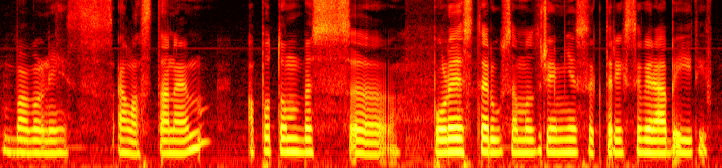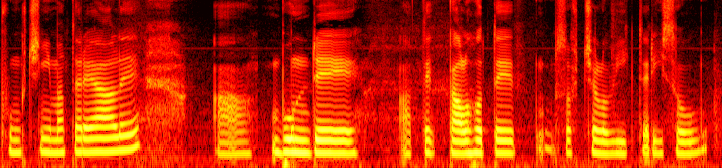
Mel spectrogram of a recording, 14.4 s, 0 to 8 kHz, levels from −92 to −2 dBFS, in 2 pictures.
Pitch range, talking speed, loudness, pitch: 180-195 Hz, 95 wpm, -22 LUFS, 185 Hz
